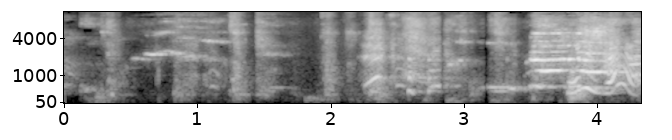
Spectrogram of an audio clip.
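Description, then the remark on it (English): A child screams and wails in shrill, high-pitched bursts alongside people talking, the cries growing louder and more sustained toward the end; the child is in trouble with their dad. “Is that yelling or That's crying? I my can't tell. child screaming for me.”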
